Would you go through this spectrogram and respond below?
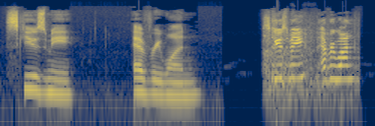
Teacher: it's not uncommon to drop the first vowel and drop the K and just say skews. S sound, K, U diphthong, Z.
